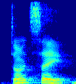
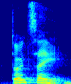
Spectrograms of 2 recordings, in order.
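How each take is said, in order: No difference in how they are said.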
